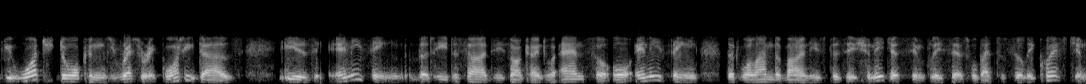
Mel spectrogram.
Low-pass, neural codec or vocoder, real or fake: 5.4 kHz; codec, 24 kHz, 6 kbps, HILCodec; fake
